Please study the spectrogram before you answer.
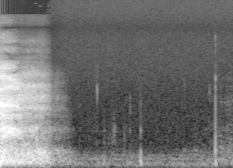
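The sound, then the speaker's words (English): A single long, deep breath with a breathy, rushing sigh-like quality, loud at first and fading away within about a second, then near silence with a couple of faint, brief clicks. “Take another deep breath with me.”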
